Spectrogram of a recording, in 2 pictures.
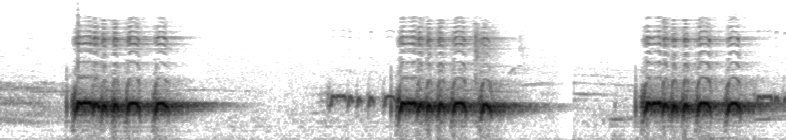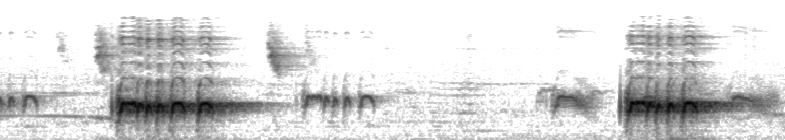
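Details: Zebra doves trading calls: five bursts of fast clipped cooing notes spaced about two seconds apart, with faint answering coos slipped in between the louder phrases.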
